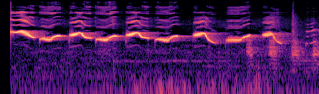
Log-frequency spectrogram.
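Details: Myna singing loudly: a fast series of clear, loud whistled notes that waver up and down, about three per second, with no other sounds.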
